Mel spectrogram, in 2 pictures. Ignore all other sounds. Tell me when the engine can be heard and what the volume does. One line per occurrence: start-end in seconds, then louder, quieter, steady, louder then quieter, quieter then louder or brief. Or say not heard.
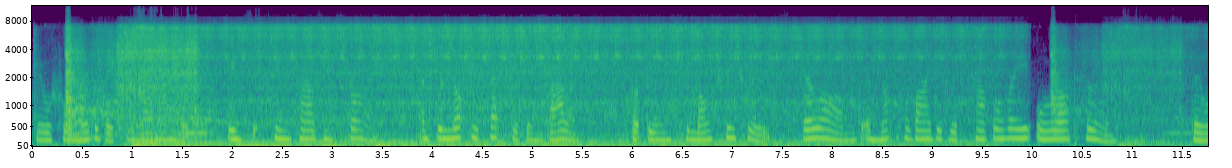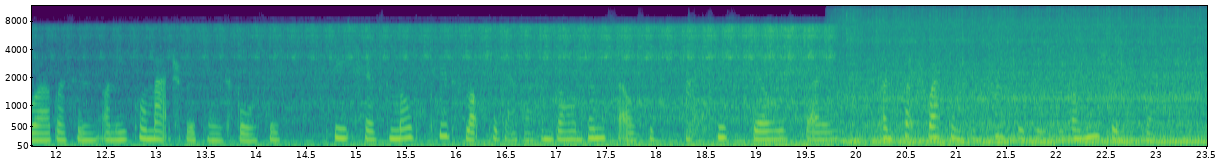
0.0-23.4 quieter then louder.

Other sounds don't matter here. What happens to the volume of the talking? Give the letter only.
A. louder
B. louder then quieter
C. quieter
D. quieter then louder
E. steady
E.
